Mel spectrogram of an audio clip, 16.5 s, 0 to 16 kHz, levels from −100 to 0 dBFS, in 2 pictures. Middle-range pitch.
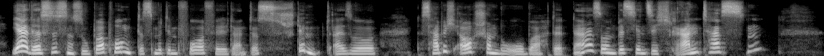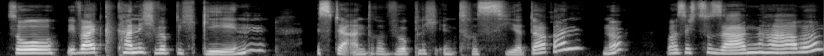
No: high, 220 Hz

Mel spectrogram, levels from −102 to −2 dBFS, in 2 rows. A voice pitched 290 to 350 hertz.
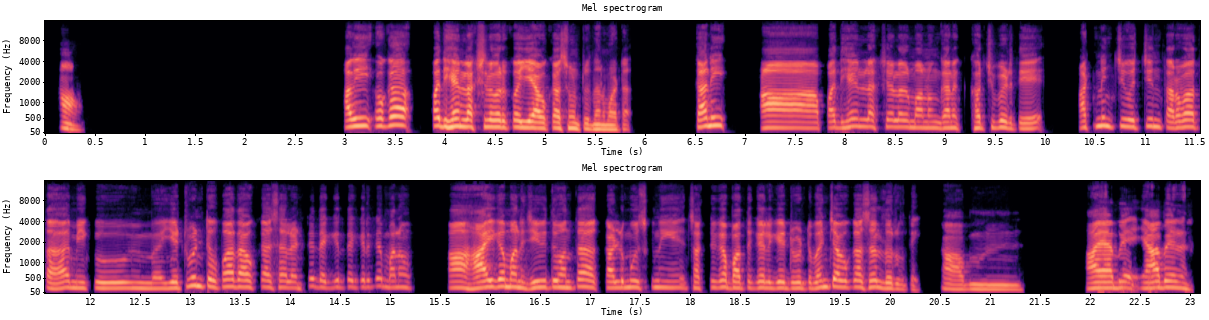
No: high, 200 Hz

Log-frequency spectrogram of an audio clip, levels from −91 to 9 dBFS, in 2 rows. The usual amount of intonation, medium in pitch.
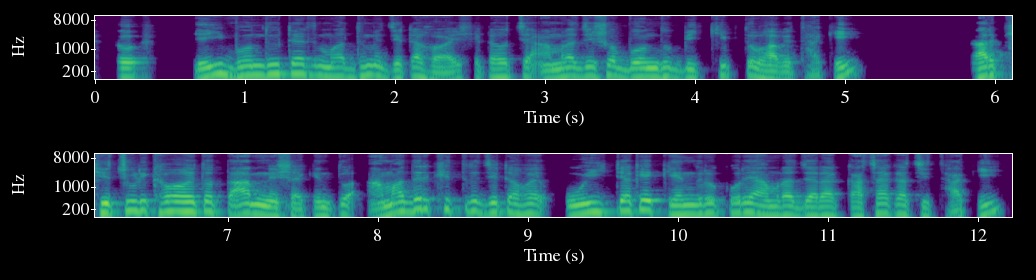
Yes: average, 5.0 semitones; medium, 145 Hz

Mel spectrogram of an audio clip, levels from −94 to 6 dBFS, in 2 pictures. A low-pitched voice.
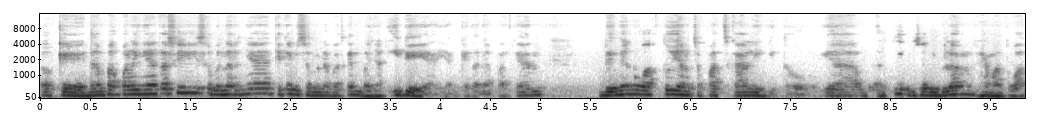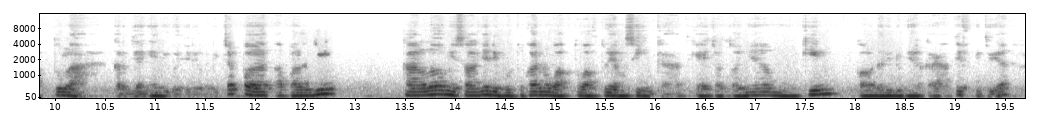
Yes: low, 130 Hz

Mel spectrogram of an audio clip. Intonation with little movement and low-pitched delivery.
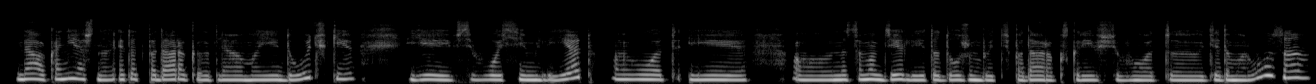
No: narrow, 2.0 semitones; high, 210 Hz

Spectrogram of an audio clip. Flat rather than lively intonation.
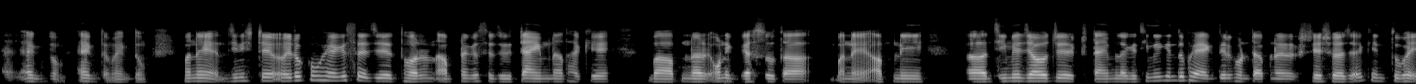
Yes: narrow, 2.3 semitones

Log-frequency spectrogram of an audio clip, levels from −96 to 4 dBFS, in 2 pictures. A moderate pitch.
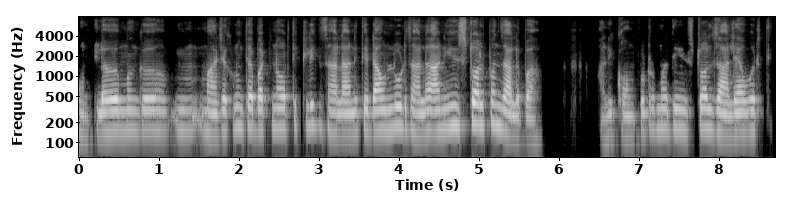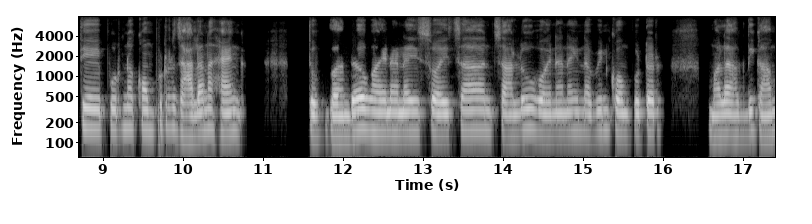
Yes: medium, 150 Hz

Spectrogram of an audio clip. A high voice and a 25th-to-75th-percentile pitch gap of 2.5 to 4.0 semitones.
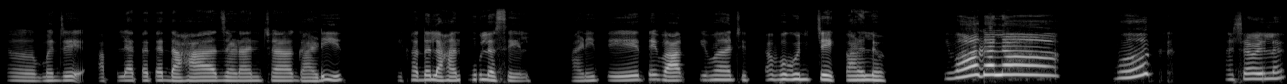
No: high, 200 Hz; average, 4.6 semitones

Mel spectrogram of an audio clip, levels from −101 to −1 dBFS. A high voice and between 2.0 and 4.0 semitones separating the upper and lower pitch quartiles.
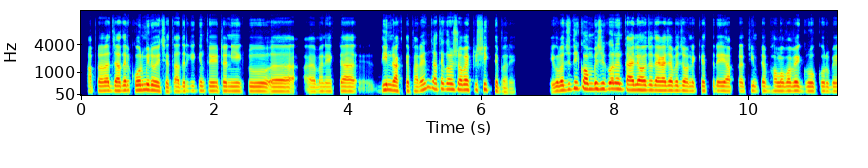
No: medium, 160 Hz; average, 3.5 semitones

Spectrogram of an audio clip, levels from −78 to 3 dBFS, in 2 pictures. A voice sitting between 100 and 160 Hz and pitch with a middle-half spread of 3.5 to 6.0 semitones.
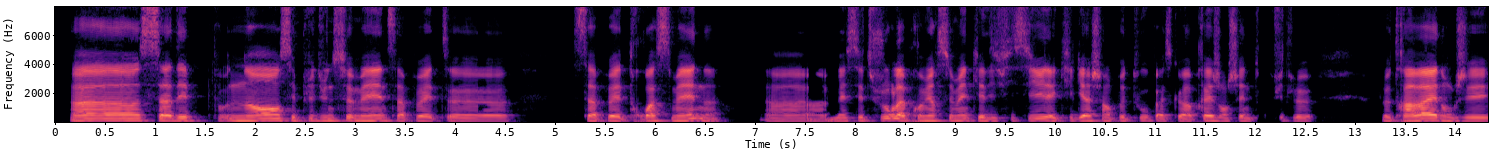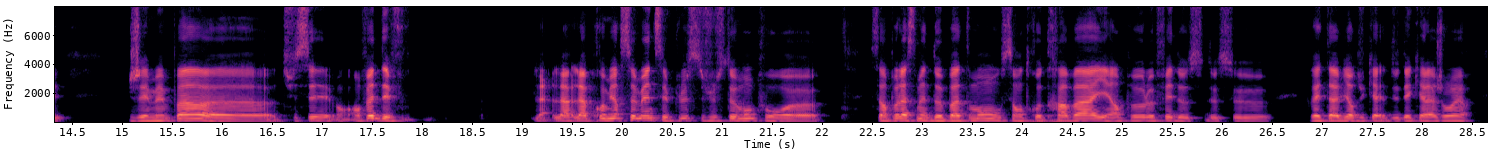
No: low, 115 Hz; average, 3.0 semitones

